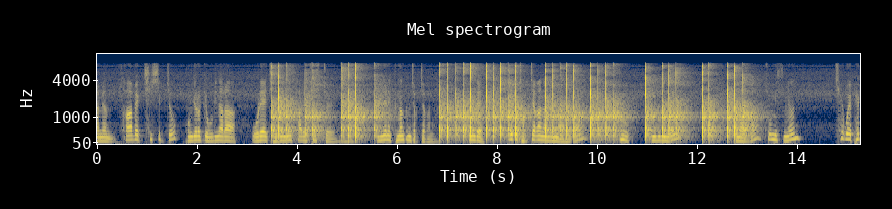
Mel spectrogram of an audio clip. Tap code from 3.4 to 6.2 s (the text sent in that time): ML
